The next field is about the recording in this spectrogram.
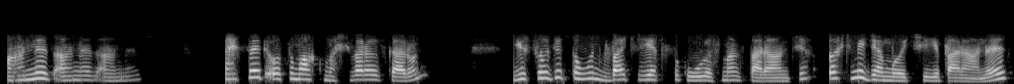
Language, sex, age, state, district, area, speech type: Kashmiri, female, 45-60, Jammu and Kashmir, Bandipora, rural, conversation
